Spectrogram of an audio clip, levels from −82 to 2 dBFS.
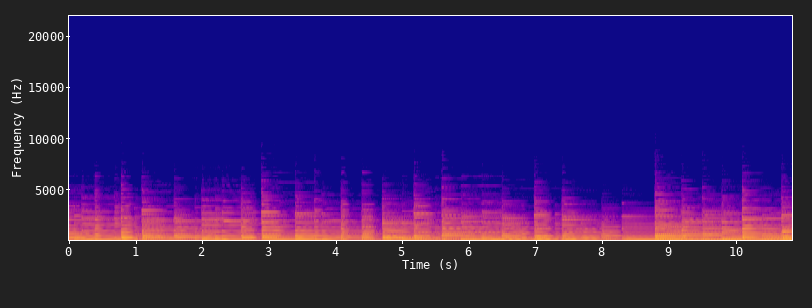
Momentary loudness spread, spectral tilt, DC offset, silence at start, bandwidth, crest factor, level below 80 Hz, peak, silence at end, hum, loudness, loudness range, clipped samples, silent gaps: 5 LU; -9 dB/octave; under 0.1%; 0 s; 6.6 kHz; 16 dB; -38 dBFS; -6 dBFS; 0 s; none; -23 LUFS; 1 LU; under 0.1%; none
